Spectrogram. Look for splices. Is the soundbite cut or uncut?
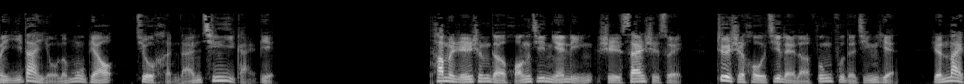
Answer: uncut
